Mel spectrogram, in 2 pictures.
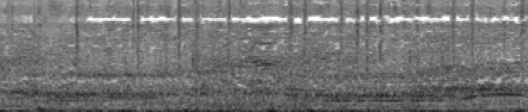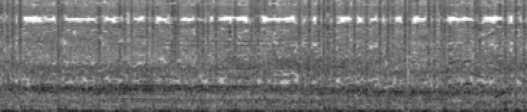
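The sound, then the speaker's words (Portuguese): A large crowd of Vitória football fans roars continuously and loudly at the arrival of the team bus at the Barradão stadium, a dense wall of cheering and shouting with sharp bursts scattered throughout. “Olha aí, ó, chegada da torcida do ônibus do Vitória no estádio.”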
